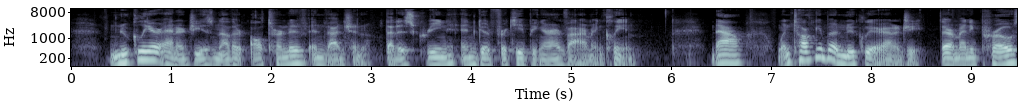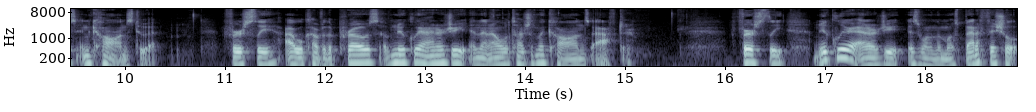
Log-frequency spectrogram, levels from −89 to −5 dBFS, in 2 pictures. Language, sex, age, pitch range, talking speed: English, male, 20-39, 95-125 Hz, 180 wpm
